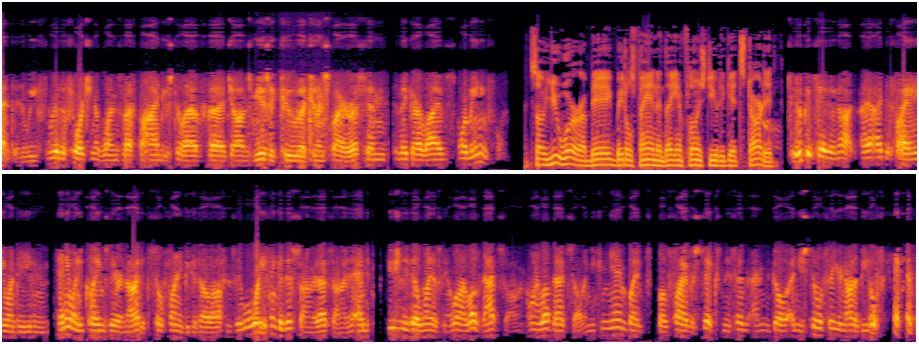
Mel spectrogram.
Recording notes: took some time from the road to call in to Concert Blast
